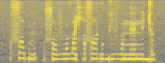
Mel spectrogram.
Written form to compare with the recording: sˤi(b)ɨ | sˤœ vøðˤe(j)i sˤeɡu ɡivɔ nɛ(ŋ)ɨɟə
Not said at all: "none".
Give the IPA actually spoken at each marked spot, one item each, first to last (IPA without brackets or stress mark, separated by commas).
b, ç, n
